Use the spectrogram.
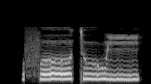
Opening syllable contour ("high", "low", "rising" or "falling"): high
